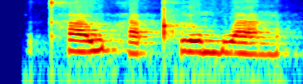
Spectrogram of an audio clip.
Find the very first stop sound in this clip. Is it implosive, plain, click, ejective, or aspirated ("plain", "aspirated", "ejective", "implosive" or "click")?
aspirated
